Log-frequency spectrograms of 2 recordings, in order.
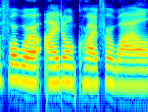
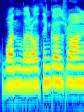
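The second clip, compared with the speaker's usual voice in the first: usual speaking voice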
